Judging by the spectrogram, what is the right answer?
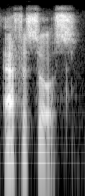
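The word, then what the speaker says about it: Ἔφεσος: Now you can see in these examples, Ephesus in English, it ends in US. However, that's a Latinized version of the Greek word, which the Greek word ends in OS.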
